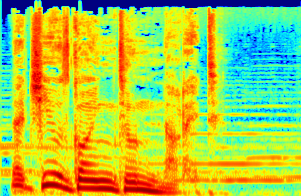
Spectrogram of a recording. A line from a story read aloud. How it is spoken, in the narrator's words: began the sheriff's wife in a flurried voice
